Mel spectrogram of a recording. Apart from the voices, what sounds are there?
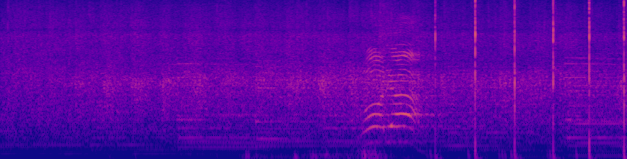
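audience applauding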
